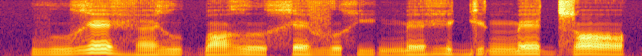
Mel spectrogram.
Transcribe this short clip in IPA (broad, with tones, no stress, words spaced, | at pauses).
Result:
βu˨˦ɣɛ˥˩ ɦæ˨˦ɣu˨˩ɡ͡bɒ˨˦ ɣʊ˨˩xɛ˧˩˧vʊ˨˩xi˨˩ ŋ͡mɛ˨˦ɦɪ˧˩˧ ɡʲə˥˧ŋ͡mɛ˥˧ d͡zɔ˥˧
